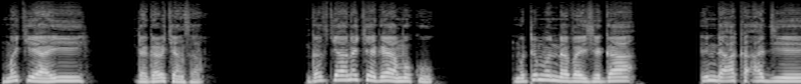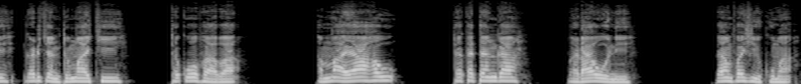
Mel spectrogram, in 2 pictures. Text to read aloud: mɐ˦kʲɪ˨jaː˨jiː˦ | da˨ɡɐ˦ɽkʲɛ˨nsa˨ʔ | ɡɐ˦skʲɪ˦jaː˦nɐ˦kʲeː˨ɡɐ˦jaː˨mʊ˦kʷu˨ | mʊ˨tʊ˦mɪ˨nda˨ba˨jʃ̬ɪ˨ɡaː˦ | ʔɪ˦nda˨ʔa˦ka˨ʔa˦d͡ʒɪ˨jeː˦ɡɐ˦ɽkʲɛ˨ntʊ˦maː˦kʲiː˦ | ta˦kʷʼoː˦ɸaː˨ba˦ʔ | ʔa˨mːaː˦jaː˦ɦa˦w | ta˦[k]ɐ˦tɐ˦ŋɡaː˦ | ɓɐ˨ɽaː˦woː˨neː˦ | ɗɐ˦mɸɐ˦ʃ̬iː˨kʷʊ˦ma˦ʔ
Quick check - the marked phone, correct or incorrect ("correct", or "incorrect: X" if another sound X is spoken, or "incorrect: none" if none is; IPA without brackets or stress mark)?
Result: correct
